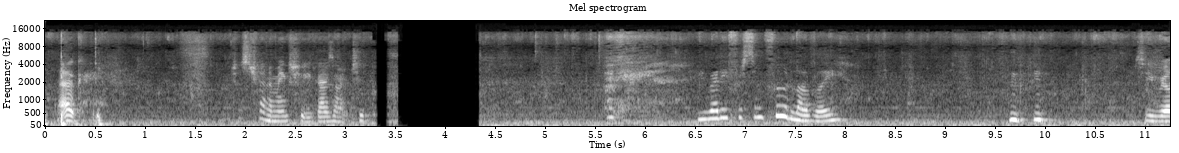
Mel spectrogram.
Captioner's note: chuckles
